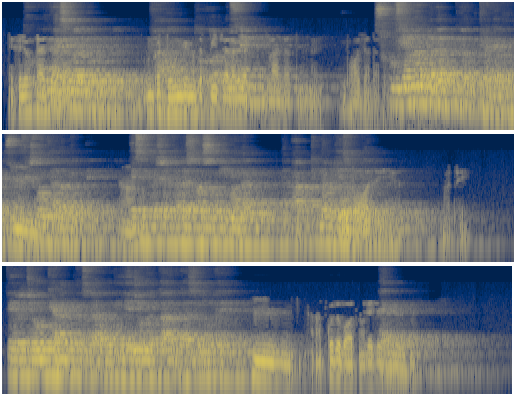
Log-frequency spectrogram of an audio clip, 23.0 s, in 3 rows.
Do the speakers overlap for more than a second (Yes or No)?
Yes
